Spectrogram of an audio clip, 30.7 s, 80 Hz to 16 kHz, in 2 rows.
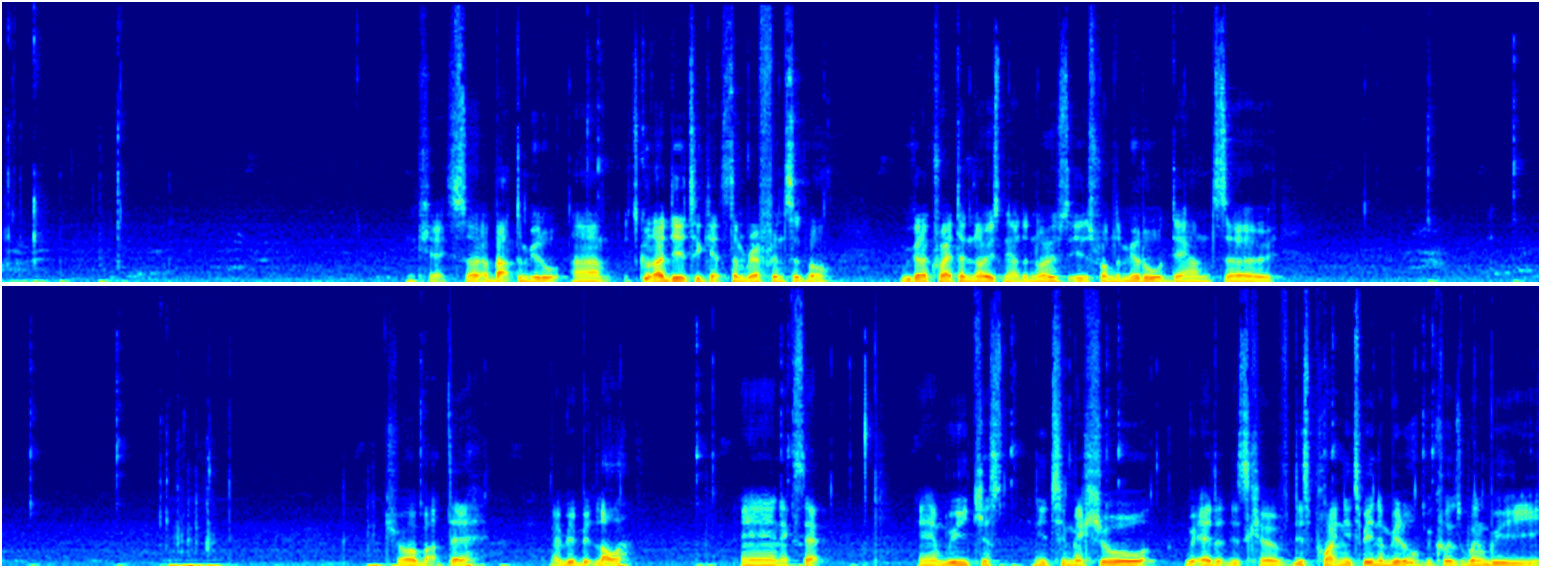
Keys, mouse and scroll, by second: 0.0 scroll up 1, 0.7 shift+middle click, 5.8 click, 14.2-16.8 drag, 17.4 Tab, 19.1 Tab, 19.5-22.9 drag.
